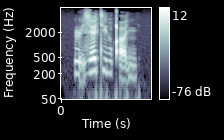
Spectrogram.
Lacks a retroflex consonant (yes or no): no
